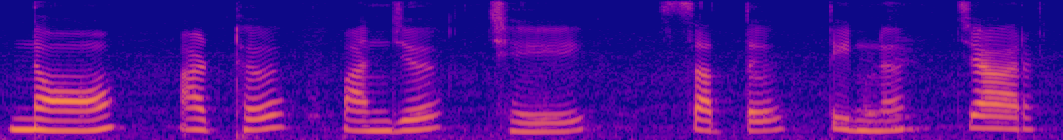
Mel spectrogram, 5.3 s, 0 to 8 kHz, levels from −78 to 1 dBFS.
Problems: none marked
